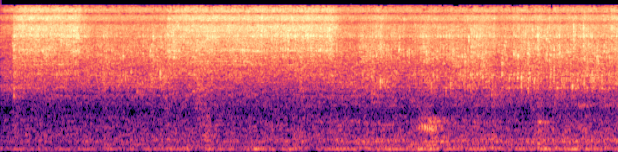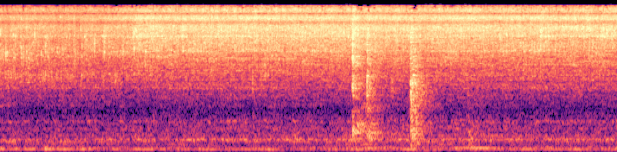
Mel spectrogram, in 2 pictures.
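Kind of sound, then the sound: household object, water boiling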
